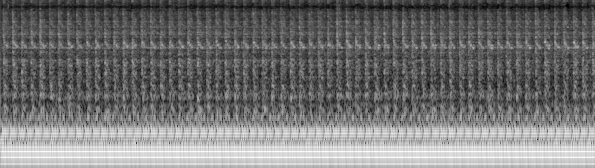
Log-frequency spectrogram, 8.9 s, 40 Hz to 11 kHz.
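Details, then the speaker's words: Saab 900 V6, previously driven, original battery refitted: fast even cranking about four turns per second for nine seconds, never firing; fuel pressure to be rechecked, cause unconfirmed. "Get nothing. Alright. Let's just double check that fuel pressure and we'll go from there."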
